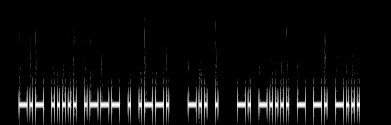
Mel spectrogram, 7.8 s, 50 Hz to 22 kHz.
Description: Morse code, heard as a keyed tone, about 22 wpm, 700 Hz. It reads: K5JEP DE N6TNB
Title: USA Callsign DE Callsign - 5 Characters - 22wpm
